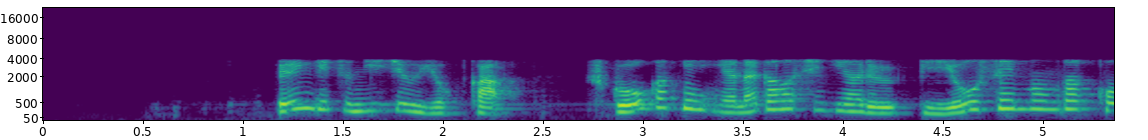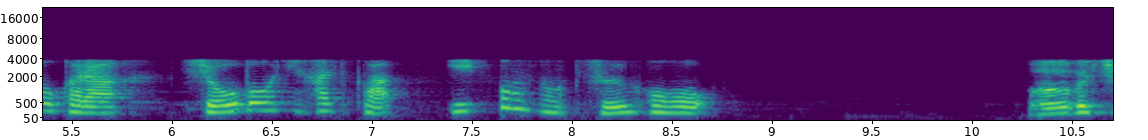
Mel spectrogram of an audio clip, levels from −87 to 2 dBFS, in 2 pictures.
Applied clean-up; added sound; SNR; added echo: neural mask model DeepFilterNet 3.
